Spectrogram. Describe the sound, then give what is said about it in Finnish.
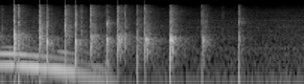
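A few people give applause for a radio show's sound engineer: sparse, sharp hand claps in an uneven rhythm that thin out toward the end, opened by a falling pitched tone. “annetaanpas Juholle vielä tässä vaiheessa kunnon aplodit.”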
